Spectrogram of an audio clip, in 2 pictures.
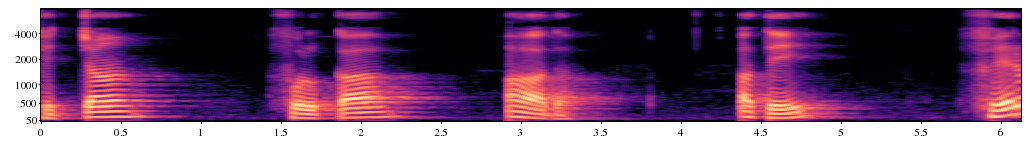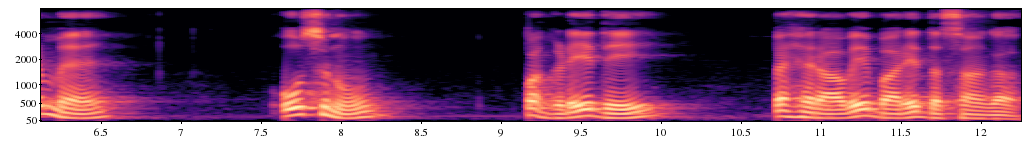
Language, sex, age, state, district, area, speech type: Punjabi, male, 18-30, Punjab, Faridkot, urban, spontaneous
